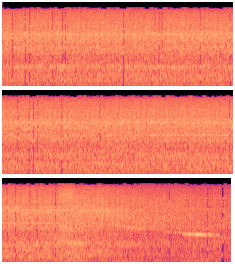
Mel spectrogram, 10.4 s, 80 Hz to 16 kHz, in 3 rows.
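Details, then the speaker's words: 1977 MGB after budget rebuild, coil fed 12 volts from fuse box, wiring still faulty: steady idle with an even exhaust note, no knocks or misfires; engine sounds healthy. "Like I say, other than the wiring issue, the engine works good, runs good, sounds good."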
